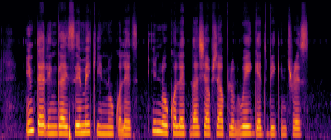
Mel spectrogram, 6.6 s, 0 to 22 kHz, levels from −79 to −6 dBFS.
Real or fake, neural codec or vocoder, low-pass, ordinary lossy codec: fake; autoencoder, 48 kHz, 128 numbers a frame, DAC-VAE, trained on Japanese speech; none; none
